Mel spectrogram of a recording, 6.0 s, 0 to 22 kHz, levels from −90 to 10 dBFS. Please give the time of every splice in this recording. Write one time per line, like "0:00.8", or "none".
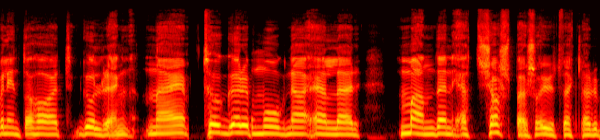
0:01.9
0:02.5
0:03.1
0:04.6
